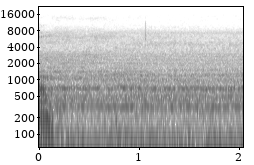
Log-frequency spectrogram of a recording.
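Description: A power inverter's cooling fan running steadily under heavy load, a continuous hum with several steady tones.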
